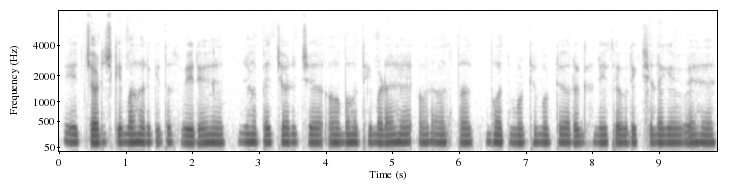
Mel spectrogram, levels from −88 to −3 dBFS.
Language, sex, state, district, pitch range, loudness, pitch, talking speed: Hindi, male, Bihar, Madhepura, 120-125 Hz, -38 LUFS, 120 Hz, 165 wpm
